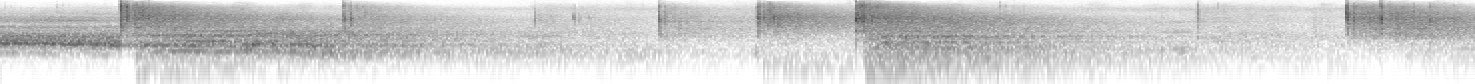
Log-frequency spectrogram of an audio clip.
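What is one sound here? Fighters let out loud, drawn-out shouts in a large echoing hall.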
